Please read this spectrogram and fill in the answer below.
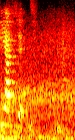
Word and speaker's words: yacht: Ladies and gentlemen, just when you thought it was safe to say, we have words which contain silent letters. I was sailing on my yacht.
